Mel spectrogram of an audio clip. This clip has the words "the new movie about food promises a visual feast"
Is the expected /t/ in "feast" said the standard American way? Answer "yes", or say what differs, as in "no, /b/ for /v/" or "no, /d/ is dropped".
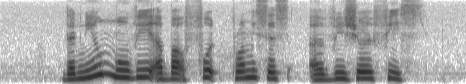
no, /t/ is dropped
